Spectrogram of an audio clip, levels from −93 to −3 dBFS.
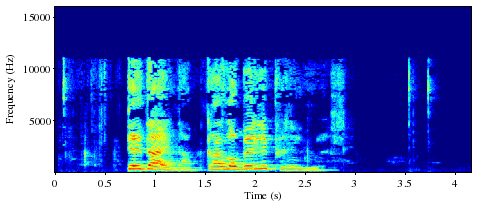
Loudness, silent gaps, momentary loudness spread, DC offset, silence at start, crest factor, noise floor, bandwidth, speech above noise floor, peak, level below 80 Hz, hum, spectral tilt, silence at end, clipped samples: -19 LUFS; none; 20 LU; under 0.1%; 0.75 s; 22 dB; -76 dBFS; 11.5 kHz; 56 dB; -2 dBFS; -74 dBFS; none; -2 dB/octave; 1.5 s; under 0.1%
